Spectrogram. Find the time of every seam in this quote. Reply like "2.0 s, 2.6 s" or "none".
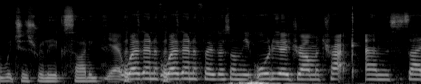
1.6 s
